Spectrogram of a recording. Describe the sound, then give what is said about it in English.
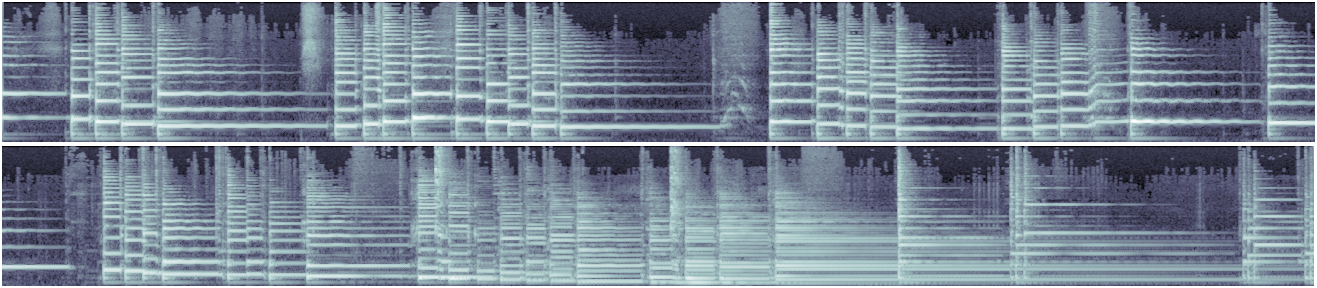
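An acoustic guitar plays a solo melody with a bright, bell-like ring, plucked notes decaying over a bass line, phrases repeating before a descending run settles into a sustained, ringing chord. No one speaks. “Very bell-like sound. I love it.”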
